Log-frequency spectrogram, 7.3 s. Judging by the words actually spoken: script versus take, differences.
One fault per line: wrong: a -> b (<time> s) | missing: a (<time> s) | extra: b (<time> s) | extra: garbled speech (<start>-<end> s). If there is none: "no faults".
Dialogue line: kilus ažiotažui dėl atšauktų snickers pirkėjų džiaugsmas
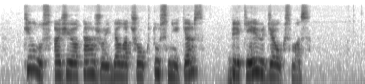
no faults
